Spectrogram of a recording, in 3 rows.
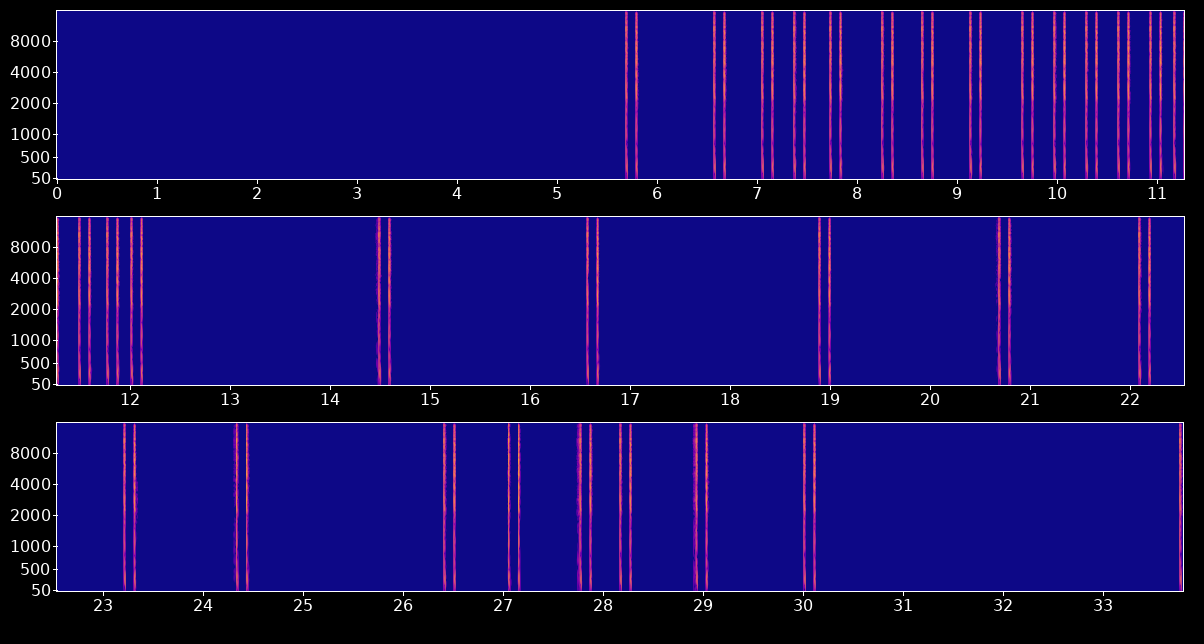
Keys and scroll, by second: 2.6-3.9 typing, 18.7 alt+space, 19.2 space, 20.6 alt+space, 21.4 alt+space, 22.0 alt+space, 25.9 ctrl+x, 27.0 space.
